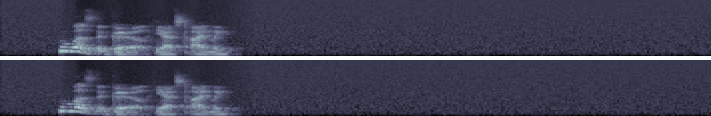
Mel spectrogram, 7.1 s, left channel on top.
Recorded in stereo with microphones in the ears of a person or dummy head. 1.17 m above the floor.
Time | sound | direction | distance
0.6 | a man speaking | 30° left (ahead or behind) | 1.4 m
